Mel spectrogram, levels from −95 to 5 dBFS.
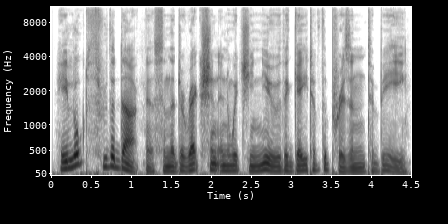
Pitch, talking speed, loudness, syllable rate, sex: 105 Hz, 255 wpm, -18 LUFS, 5.5 syllables/s, male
